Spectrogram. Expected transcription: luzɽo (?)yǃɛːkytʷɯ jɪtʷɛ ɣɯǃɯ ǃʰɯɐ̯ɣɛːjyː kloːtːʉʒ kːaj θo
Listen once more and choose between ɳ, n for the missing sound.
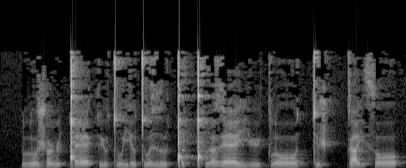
ɳ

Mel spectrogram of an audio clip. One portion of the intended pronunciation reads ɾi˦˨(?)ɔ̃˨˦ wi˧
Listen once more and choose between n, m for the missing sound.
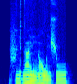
n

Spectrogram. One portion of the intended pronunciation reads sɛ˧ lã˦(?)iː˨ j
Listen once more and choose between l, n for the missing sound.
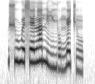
n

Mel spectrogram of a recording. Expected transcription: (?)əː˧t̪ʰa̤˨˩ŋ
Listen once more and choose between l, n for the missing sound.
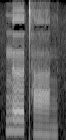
n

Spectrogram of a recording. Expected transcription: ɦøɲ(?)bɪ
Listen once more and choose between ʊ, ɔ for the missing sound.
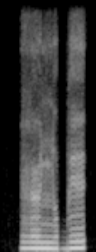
ʊ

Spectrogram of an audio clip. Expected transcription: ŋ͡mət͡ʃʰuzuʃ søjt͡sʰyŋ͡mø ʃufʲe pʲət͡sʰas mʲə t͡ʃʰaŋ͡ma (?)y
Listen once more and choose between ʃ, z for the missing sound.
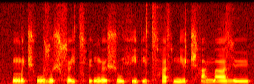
z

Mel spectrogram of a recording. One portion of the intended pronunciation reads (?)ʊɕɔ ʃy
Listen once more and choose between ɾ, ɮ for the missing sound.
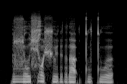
ɮ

